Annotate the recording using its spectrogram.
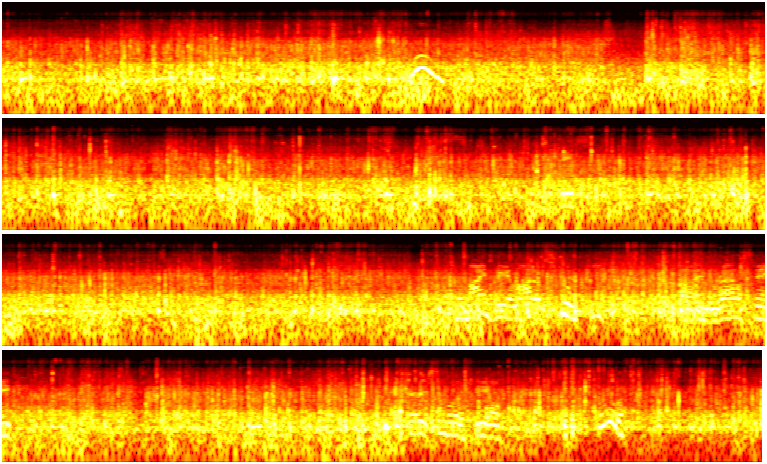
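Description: Mountain bike rolling down a narrow dirt singletrack: steady tyre and frame rattle with frequent knocks over bumps, and a few brief squeals about four seconds in and again around twenty seconds in.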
